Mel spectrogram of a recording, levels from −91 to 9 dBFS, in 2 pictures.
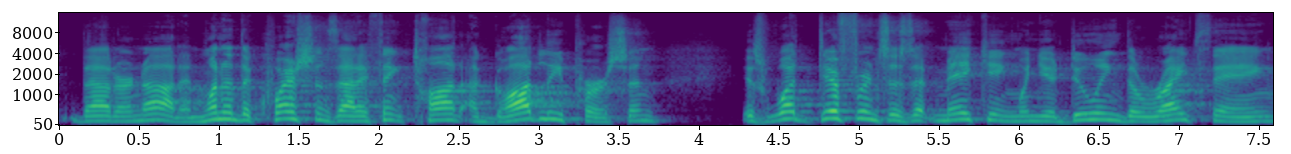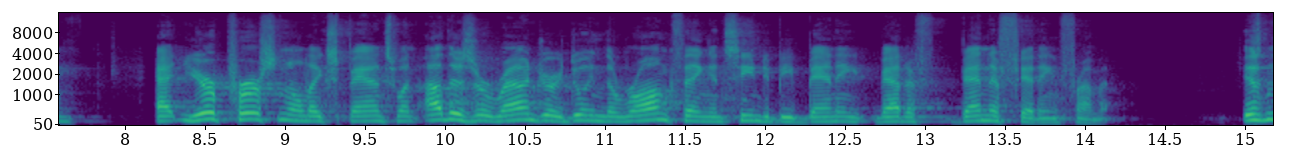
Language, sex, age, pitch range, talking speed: English, male, 50-69, 150-200 Hz, 190 wpm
